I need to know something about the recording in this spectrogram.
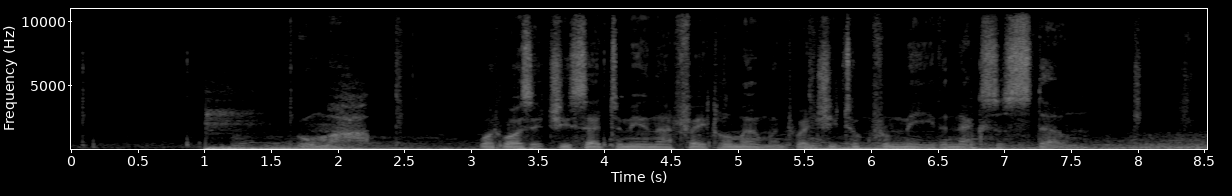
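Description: A game character speaks in a deep, menacing voice.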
